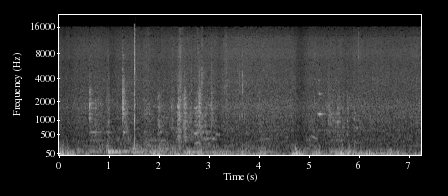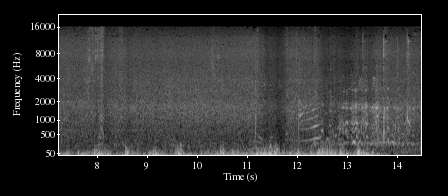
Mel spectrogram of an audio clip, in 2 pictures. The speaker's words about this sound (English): It's blowing fast. It's getting light over there. I think that the wind is blowing.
